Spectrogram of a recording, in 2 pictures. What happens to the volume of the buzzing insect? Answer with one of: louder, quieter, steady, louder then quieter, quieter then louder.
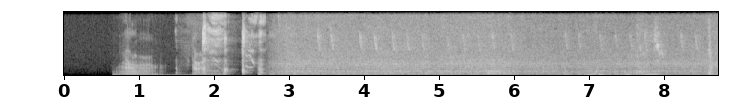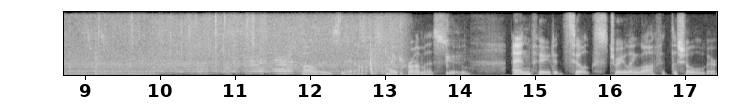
steady.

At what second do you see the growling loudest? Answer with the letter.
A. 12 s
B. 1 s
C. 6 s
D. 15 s
B.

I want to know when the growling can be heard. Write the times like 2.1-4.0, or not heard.
0.7-2.2, 11.3-12.6.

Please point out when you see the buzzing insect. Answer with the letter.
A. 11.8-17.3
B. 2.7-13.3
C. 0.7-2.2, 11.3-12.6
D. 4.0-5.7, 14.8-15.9
B.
